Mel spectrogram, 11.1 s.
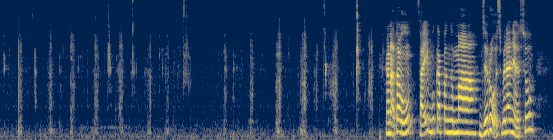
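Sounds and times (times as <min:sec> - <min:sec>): crunchy chewing: 0:00.0 - 0:07.7.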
